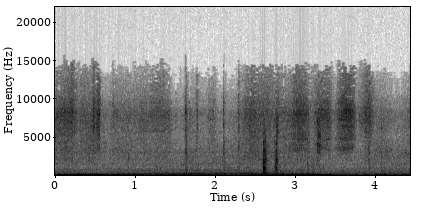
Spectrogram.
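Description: Volkswagen Golf R's turbocharged four-cylinder engine running as the car drives away, a steady low drone heard from inside the cabin that eases off a little after about three seconds.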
